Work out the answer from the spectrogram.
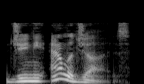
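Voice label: "genealogize", British English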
